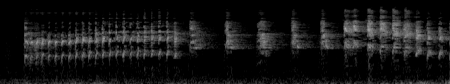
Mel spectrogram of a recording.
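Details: A long-tailed shrike's long tree sparrow imitation: a fast, rattling trill of rapid pulses lasting about one and a half seconds, followed by spaced harsh chirps and a quick squeaky chatter.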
